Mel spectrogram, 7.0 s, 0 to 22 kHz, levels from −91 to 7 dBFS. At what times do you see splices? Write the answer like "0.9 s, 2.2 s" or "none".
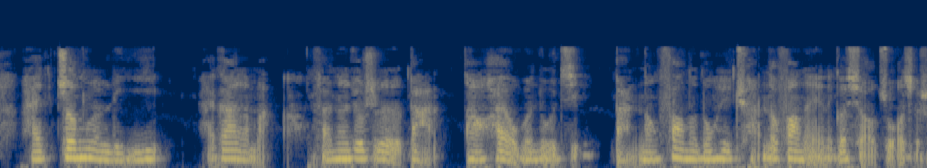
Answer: none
